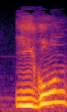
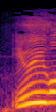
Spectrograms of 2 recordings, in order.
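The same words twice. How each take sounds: First: It is said with the legal reading. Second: It is said with the everyday reading. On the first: The speaker has studied law. The speaker calls it right. "我々遺言って言うんです" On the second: The speaker has no legal training. The speaker calls it wrong. "遺言って言わないんで"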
